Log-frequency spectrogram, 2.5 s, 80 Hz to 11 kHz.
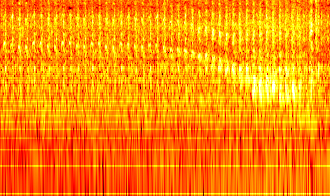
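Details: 2011 Mazda 2 DE 1.5 petrol at idle in gear, foot on brake: steady squeaky throb of about eleven pulses a second swelling as the AC cycles; caused by worn engine mounts passing vibration, not low idle; mounts replaced.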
